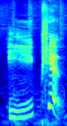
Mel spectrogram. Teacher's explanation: when 一 is together paired with a fourth tone, it becomes the second tone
